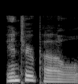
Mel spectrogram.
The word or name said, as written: Interpol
